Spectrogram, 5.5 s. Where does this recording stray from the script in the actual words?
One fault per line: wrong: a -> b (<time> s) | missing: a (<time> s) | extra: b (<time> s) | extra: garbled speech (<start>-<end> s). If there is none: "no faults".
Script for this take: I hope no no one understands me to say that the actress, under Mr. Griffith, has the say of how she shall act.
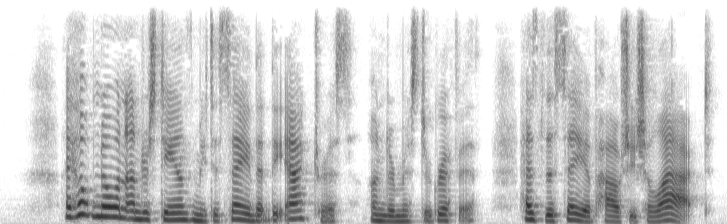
missing: no (0.8 s)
